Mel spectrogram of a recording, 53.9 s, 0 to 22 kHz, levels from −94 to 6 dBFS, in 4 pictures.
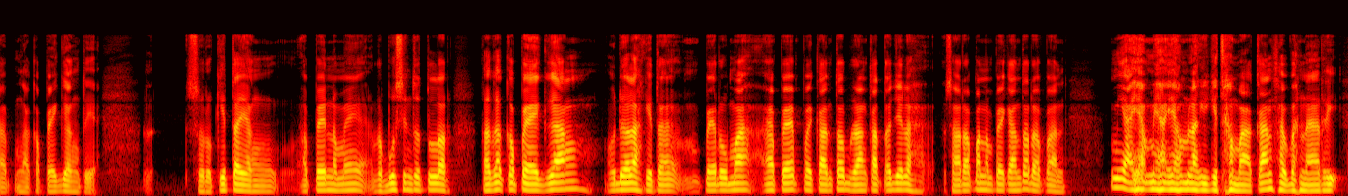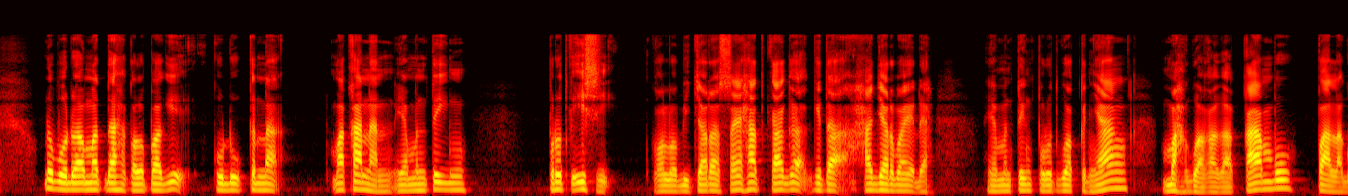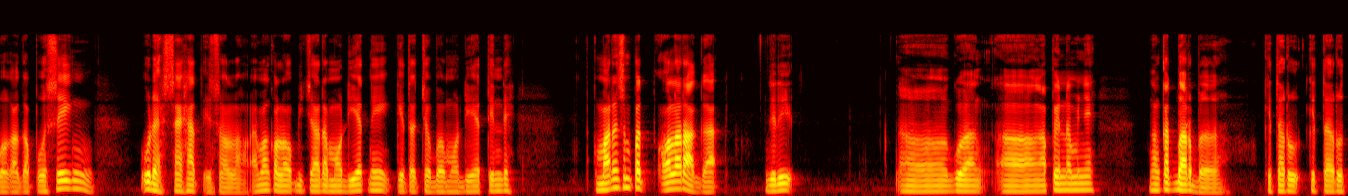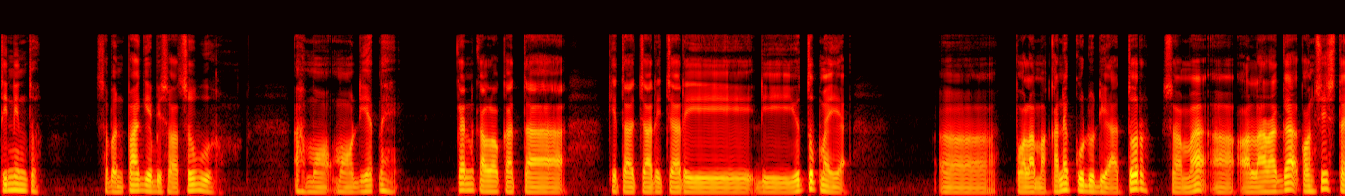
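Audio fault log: Nothing stood out on listening to the speech in this recording.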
